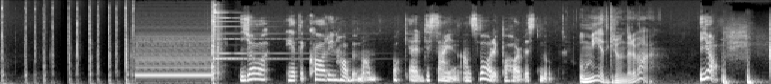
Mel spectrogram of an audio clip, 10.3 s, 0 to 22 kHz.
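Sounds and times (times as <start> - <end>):
phone keypad presses: 0.0 - 2.0
steady loud electronic phone ringing tone: 1.8 - 4.8
speech: 3.2 - 10.0.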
